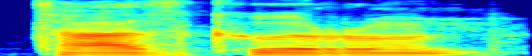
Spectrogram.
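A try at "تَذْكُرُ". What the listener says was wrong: It's just one dhamma there, but I see it's a little fuzzy, but it's just one. Tadhkuru. Tadhkuru.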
